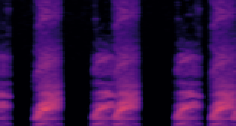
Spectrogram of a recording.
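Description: Duck towers in a homemade Roblox tower defense game quack in a crisp, evenly spaced series of four loud close calls separated by silence.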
